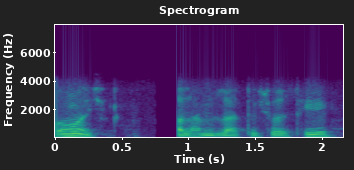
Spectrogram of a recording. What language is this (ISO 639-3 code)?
kas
